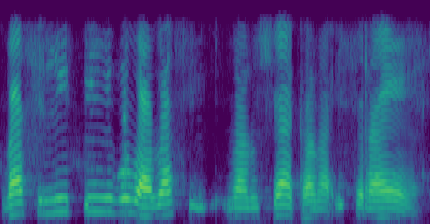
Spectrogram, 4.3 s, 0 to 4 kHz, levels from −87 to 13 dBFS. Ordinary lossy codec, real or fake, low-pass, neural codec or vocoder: none; fake; 3.6 kHz; codec, 44.1 kHz, 3.4 kbps, Pupu-Codec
